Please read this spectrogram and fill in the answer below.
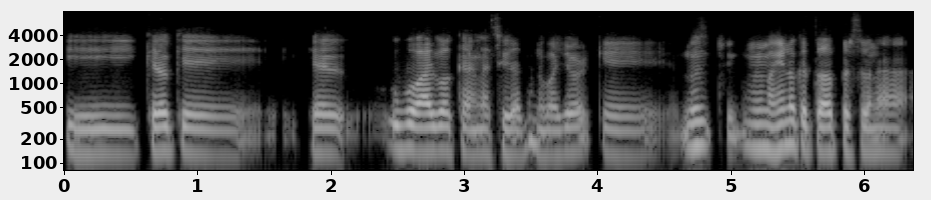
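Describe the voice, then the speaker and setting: A man's voice: medium pitch, level tone, moderate pace, gravelly, no room sound, phone-quality sound. A man in his thirties from the Dominican Republic, answering interview questions casually with many fillers and English words mixed in. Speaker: interview guest, content creator.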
